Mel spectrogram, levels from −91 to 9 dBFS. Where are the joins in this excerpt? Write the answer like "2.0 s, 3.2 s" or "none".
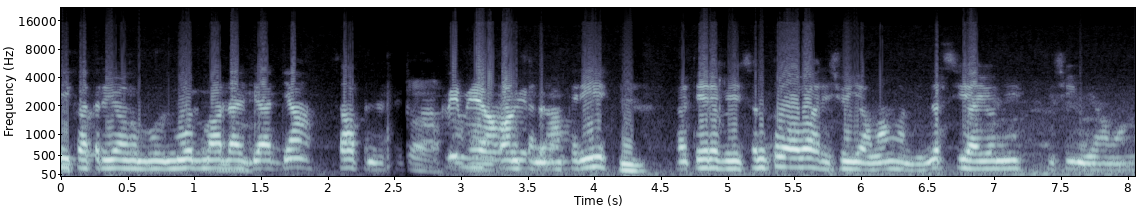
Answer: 2.8 s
